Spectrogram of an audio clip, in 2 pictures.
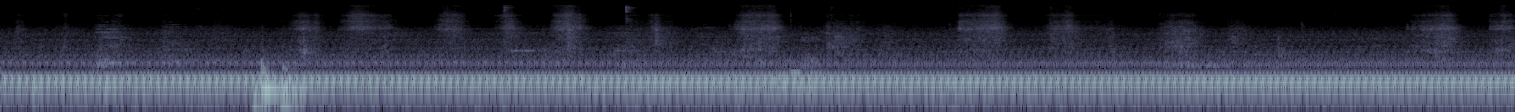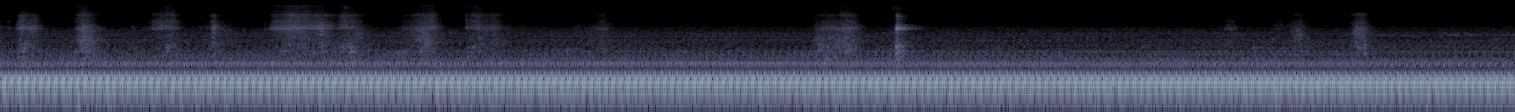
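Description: Steady hum of a household electric flour mill (atta chakki) running. Soft irregular clicks and pats come from hands kneading dough in a steel bowl, with one low thump about two seconds in.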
